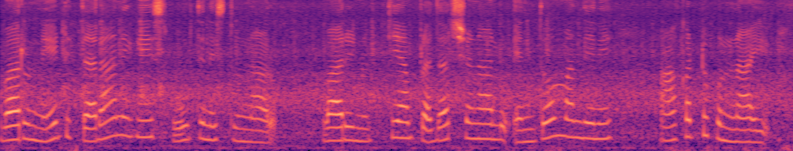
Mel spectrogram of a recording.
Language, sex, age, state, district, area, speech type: Telugu, female, 18-30, Telangana, Komaram Bheem, urban, spontaneous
